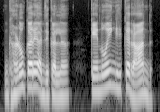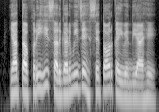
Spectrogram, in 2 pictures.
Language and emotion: Sindhi, neutral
